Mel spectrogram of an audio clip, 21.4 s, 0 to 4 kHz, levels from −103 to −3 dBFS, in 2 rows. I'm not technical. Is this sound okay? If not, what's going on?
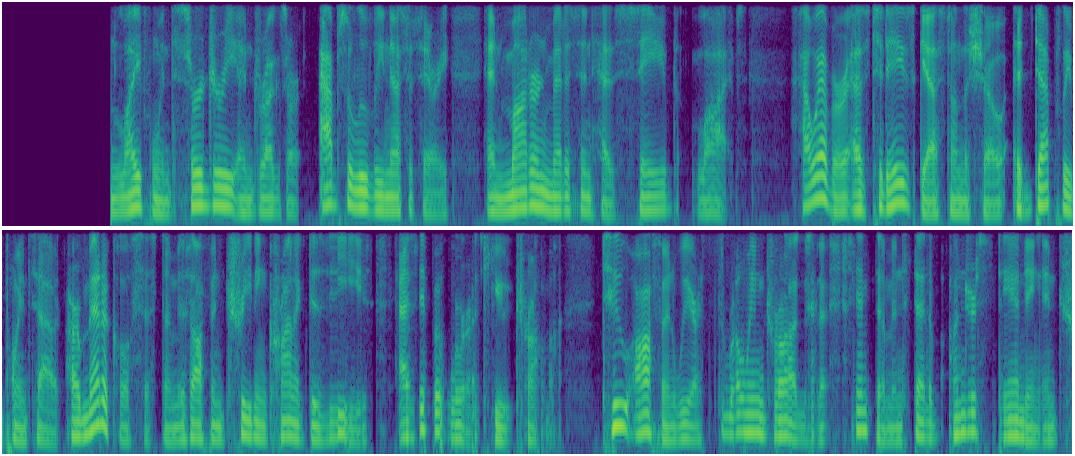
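No. The recording has two problems.

First, a cut-off start. The recording began late, so the first second or so, up to about 1.09 s, is silent. Then the speech comes in abruptly in the middle of a sound, right before "life when surgery and", with no natural lead-in. It sounds as if someone hit record a moment too late, so the opening is clipped off.

Second, repeated packet loss, which gives a robotic sound. The audio travelled over a call connection, and small pieces kept getting lost or arriving too late, dozens of times in a row. Each time, the system patched the hole by stretching the last bit of sound, and the next hole followed almost at once. This happens from 13.92 to 16.29 s, just after "is often treating chronic", where nearly half of that stretch is patched-in sound. It happens again from 17.96 to 21.19 s, after "often we are", where about a third is patched. In both places the speech turns choppy, with pieces missing. 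Each gap is short, the longest only about 60 ms, but they come so close together that the voice breaks up.

The call line itself carries nothing above 4 kHz, which is why the whole recording has a narrow, telephone-like tone.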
